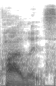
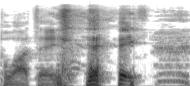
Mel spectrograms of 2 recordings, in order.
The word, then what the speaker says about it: Pilates: It's called pilots. It's not called Pilates. It's called pilots. Pilots, not Pilates. I'm not sure that's just a foreign thing. That's just how it's pronounced over there.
